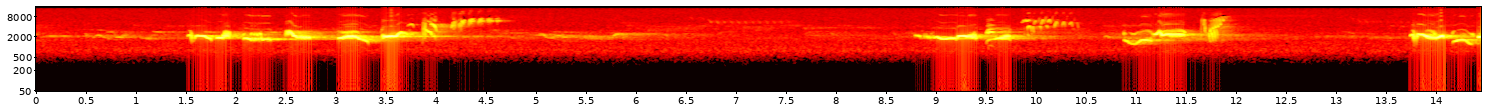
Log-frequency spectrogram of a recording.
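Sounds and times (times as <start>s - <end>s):
common blackbird singing: 0.1s - 6.2s, 8.8s - 12.1s, 12.9s - 14.4s.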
